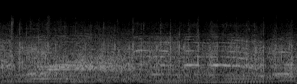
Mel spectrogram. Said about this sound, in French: Hommes, femmes, enfants, toutes les générations étaient dans une même liesse, n'hésitant pas à interrompre Benoît XVI par des applaudissements ou des acclamations.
